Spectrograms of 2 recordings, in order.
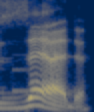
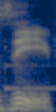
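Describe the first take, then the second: First: The letter is said the British way, zed. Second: The letter is said the American way, zee.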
